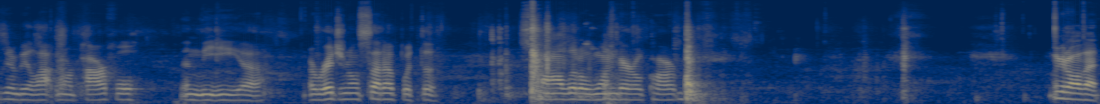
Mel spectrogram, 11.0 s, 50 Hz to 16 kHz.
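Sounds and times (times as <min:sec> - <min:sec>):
engine parts being handled: 0:04.4 - 0:10.4.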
